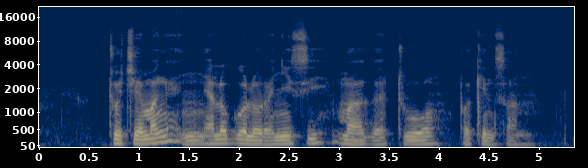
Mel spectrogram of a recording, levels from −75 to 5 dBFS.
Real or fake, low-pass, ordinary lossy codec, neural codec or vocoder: fake; none; none; vocoder, 44.1 kHz, 128 mel bands every 512 samples, BigVGAN v2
